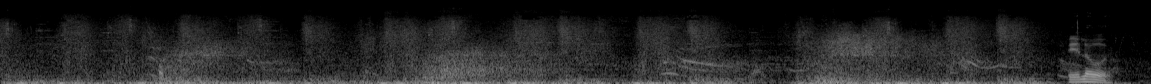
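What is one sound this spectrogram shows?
Spells crackle and whoosh in a game battle.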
